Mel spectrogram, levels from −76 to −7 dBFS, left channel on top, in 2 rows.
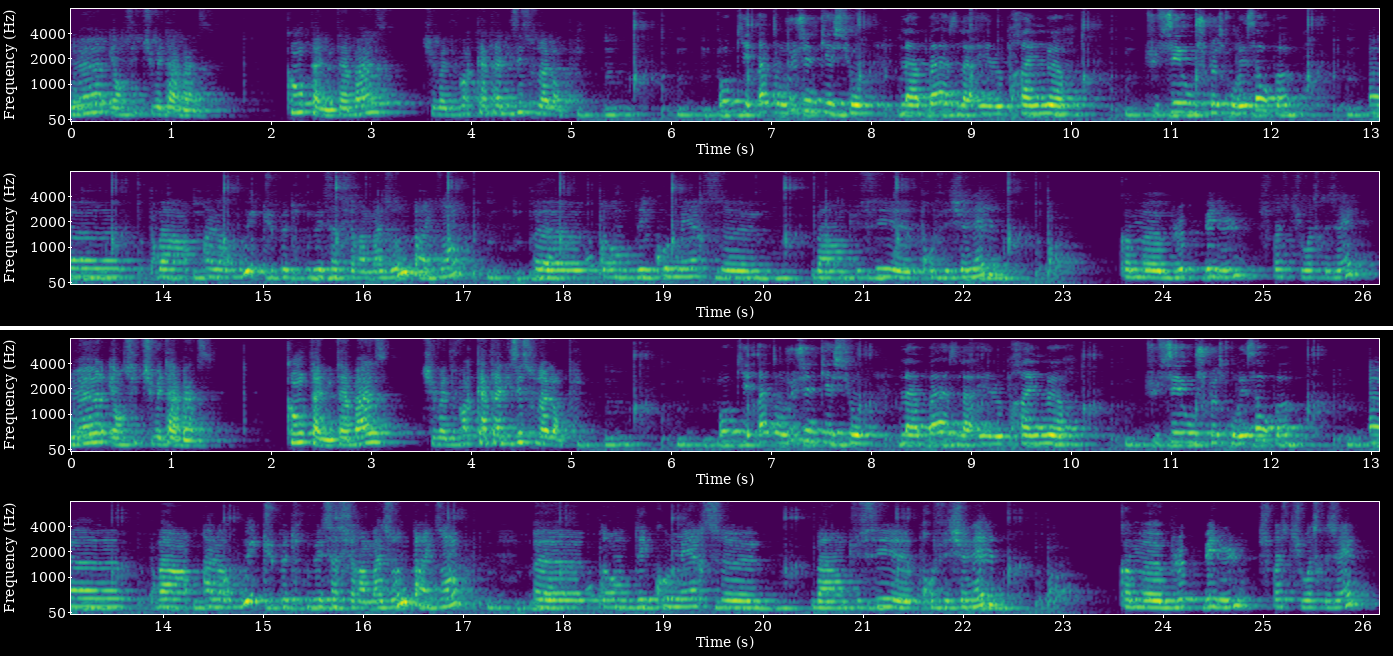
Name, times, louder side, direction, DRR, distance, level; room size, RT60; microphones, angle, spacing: voice 1, 0.0-1.4 2.2-3.2 3.5-5.1 13.0-17.1 17.7-20.0 20.5-22.4 23.6-26.0, right 2 dB, 85° right, 2.0 m, -24 dB
sound 1, 5.1-23.0, left 1 dB, 35° left, 7.5 m, -32 dB
voice 2, 6.5-7.9 8.3-10.0 10.8-12.2 17.8-17.9 18.2-18.3 23.8-23.9, left 1 dB, ahead, 3.7 m, -22 dB
25.5 x 19.5 x 5.3 m
head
